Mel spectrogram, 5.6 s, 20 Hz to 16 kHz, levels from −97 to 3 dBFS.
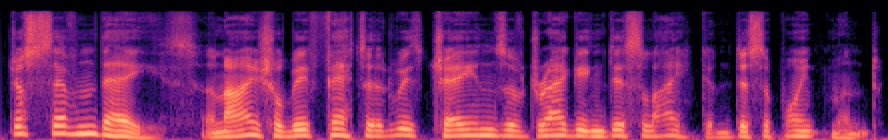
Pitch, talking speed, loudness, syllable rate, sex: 135 Hz, 160 wpm, -18 LUFS, 4.5 syllables/s, male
